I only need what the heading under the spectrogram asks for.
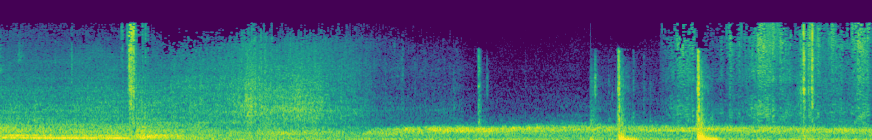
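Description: A car rolls slowly along a rough road that grows ever narrower beside a wetland with muddy edges, its engine a steady low rumble, with a few sharp knocks and rattles from bumps as it goes.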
